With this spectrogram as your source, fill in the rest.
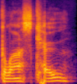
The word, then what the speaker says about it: Glasgow: They don't really anymore. They used to say uh like glass kind of like glass cow. Glass gal glass. I would think the go was meant to be said like cow instead of go here.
